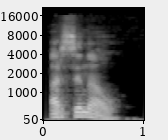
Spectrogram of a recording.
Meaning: arsenal
- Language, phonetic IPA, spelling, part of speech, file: Russian, [ɐrsʲɪˈnaɫ], арсенал, noun, Ru-арсенал.ogg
